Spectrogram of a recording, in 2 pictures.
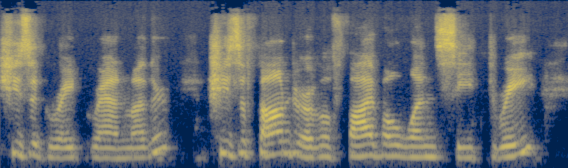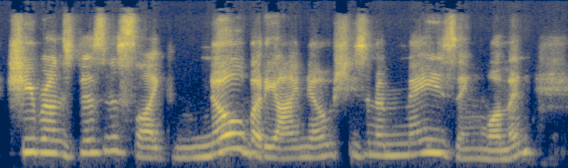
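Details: Adult woman speaking; Normal fluent speech.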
